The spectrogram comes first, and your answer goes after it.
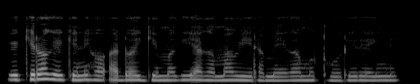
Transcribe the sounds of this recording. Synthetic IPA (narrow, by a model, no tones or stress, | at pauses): ɣekeɾɔɣekeneɦɔʔa̰doaiɡemaɣeaɣamaweɾamɛːɣamotoɾeɾɛine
